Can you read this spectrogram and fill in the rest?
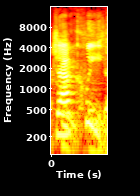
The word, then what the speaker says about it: Jacquees: How do you pronounce his name? It's Jacquees. – Jacquees. – Jacquees. – Jacquees. – It's Jacquees. – Is the Q silent? – Jace? – No, it's Jacquees.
